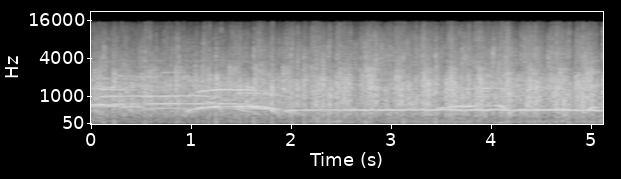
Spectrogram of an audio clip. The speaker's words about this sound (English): So round of applause for everybody coming out today.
